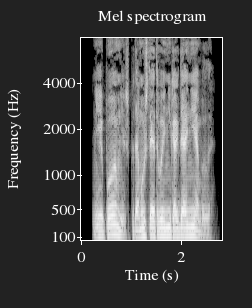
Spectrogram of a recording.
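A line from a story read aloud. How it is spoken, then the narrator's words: Grumbled. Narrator (Russian): проворчал Весемир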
